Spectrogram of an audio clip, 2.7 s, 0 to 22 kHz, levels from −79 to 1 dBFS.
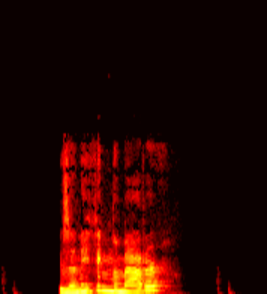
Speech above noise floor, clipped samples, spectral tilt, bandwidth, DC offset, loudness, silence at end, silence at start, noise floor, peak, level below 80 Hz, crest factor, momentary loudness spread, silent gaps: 51 dB; under 0.1%; -5 dB/octave; 12 kHz; under 0.1%; -16 LUFS; 1.05 s; 0.6 s; -66 dBFS; -4 dBFS; -60 dBFS; 16 dB; 7 LU; none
